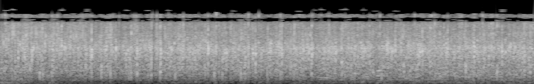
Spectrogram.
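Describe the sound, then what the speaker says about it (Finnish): Audience applause filling an arena, dense and loud clapping sustained evenly from start to finish with no pauses and no audible voices. "antakaa reilujen aplodien tulla"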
